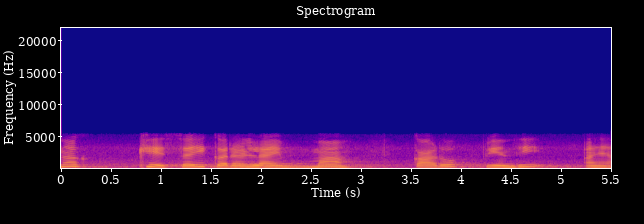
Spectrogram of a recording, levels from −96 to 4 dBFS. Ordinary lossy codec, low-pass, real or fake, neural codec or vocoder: none; 5.4 kHz; real; none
